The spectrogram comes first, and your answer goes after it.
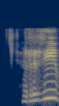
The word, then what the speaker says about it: ऋ: कुछ वैदिक लोग इसका उच्चारण करते हैं, पर प्राय लौकिक संस्कृत में जो उत्तर भारत के लोग हैं वो उसका उच्चारण ई की तरह करते हैं, री बोलते हैं, और जो दक्षिण भारत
